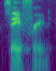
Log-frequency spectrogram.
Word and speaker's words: Seyfried: Seyfried.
